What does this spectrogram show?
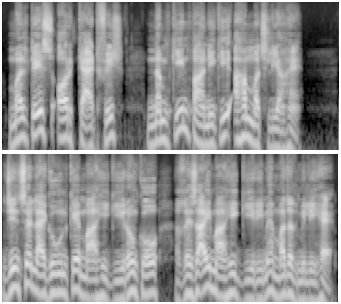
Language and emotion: Urdu, neutral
